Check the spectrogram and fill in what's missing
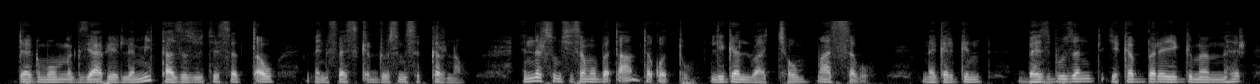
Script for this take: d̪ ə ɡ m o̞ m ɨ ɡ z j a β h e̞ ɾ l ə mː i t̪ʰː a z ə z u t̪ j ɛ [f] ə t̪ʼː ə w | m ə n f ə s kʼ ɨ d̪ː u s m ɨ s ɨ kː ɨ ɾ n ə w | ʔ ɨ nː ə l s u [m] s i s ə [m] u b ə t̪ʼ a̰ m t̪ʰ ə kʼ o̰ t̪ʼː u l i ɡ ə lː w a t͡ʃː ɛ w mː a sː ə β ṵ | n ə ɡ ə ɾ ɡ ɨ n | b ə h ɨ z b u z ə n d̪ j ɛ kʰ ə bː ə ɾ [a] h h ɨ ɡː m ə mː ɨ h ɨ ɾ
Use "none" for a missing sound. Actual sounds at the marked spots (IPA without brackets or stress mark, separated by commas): s, m, m, ə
